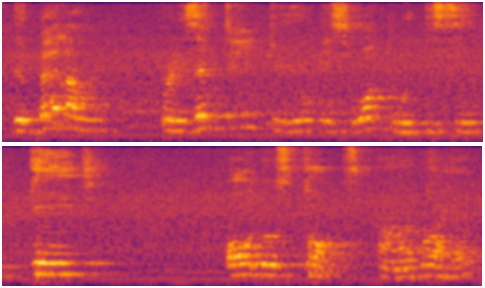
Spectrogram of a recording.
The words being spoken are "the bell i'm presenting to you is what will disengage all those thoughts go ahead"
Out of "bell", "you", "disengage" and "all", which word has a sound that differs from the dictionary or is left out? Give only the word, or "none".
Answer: disengage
